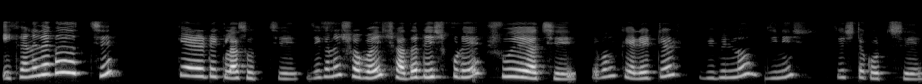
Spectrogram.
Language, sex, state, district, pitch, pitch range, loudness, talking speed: Bengali, female, West Bengal, North 24 Parganas, 330 Hz, 280-380 Hz, -19 LUFS, 125 wpm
